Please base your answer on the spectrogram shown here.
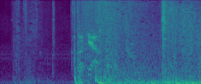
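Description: A proximity mine goes off in Fortnite, a sudden loud blast breaking a quiet moment and rolling into a sustained rumbling crackle, with a second burst just after.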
